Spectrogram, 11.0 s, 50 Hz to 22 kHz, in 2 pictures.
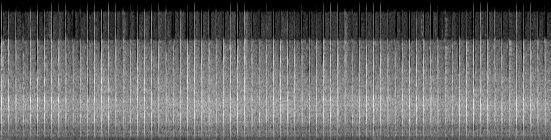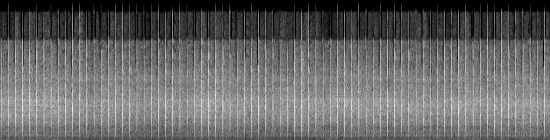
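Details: Radial shockwave therapy for plantar fasciitis, linear 15 mm handpiece applied over the sole/plantar area in shifting passes: rapid steady clicking pulses of the compressed-air device firing.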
